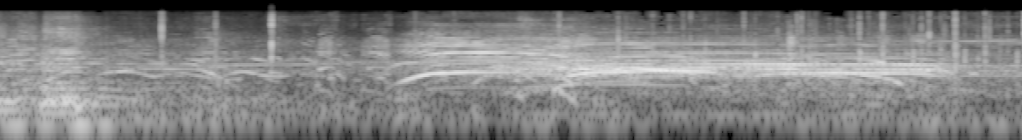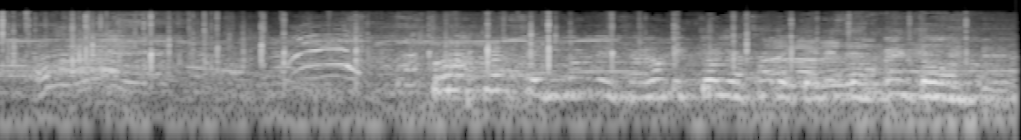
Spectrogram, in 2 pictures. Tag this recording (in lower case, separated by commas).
music, speech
